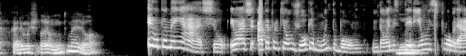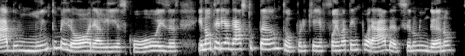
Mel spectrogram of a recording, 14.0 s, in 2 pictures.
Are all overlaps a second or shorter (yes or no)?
yes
